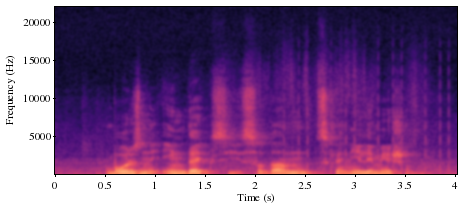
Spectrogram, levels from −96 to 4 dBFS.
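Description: GSM signalling bursts run from 2.28 to 3.95 s. A nearby 2G phone sends short clusters of radio bursts while signalling, and the audio circuitry rectifies them. The result is a galloping dit-dit-dit of short 217 Hz buzzes, about 20 dB beneath the speech.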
